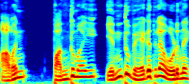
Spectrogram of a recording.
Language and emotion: Malayalam, surprised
